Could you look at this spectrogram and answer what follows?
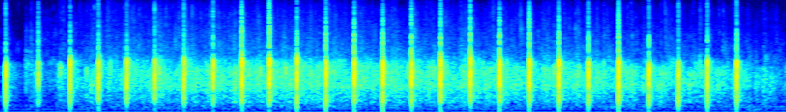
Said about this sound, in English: And I would ask them to stand and receive a round of applause.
